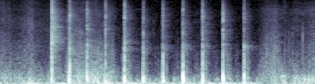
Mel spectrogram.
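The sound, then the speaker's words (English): One person holding a microphone claps about a dozen times in a quick, steady rhythm, each clap sharp and fairly loud, then stops; no one speaks, only a low background rumble remains. “Lovely solo round of applause there. It's hard to clap and hold a microphone.”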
